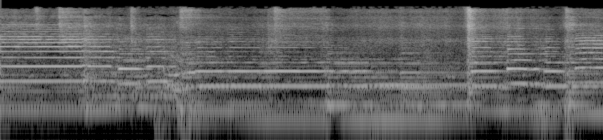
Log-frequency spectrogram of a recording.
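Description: Soprano saxophone holding long, sustained notes, dropping to a lower held note about two seconds in, over acoustic guitar, double bass and a drum kit with cymbals in a live jazz band.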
